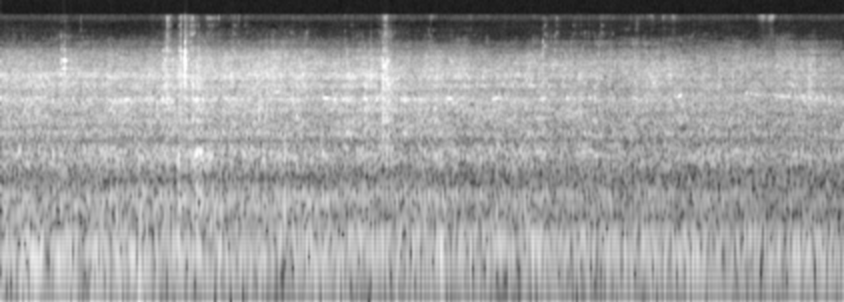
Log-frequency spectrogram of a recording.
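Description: Low, steady rumble of a receding passenger train, slowly fading as it moves away.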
